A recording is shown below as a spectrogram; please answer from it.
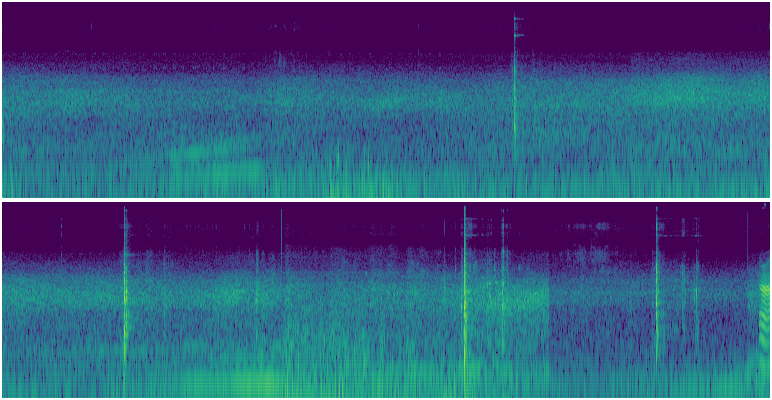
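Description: A BMX bike riding on a concrete skate park, its tyres hissing over the ground, with a handful of sharp knocks as it hits the concrete and the steel rail. A road vehicle's engine passes in the background twice, rising and falling.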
